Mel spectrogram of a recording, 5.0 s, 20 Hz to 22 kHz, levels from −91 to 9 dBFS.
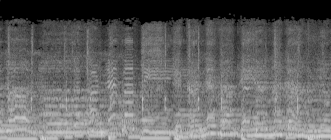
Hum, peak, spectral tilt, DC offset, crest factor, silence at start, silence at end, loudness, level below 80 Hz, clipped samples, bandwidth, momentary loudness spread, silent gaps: none; -2 dBFS; -6 dB/octave; under 0.1%; 14 dB; 0 s; 0 s; -17 LUFS; -26 dBFS; under 0.1%; 13 kHz; 2 LU; none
